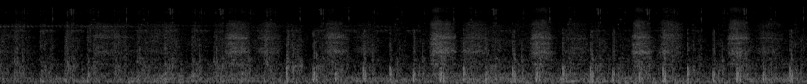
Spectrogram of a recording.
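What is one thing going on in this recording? Heavy footsteps tread steadily on hard ground.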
